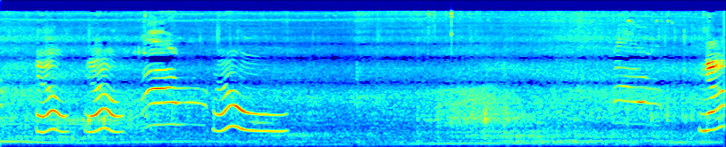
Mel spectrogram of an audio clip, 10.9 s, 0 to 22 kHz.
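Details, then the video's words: A pet cat, outdoors on October 14, 2017, meows to be let back inside as rain approaches. It gives several short, bent meows in the first four seconds, then two more near the end, while a woman talks softly to it. "meows to go back inside"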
